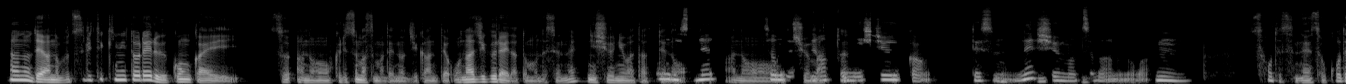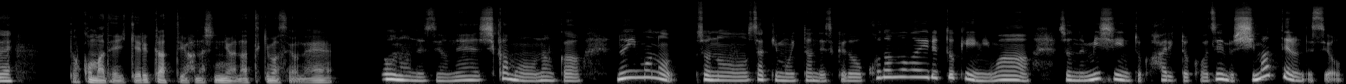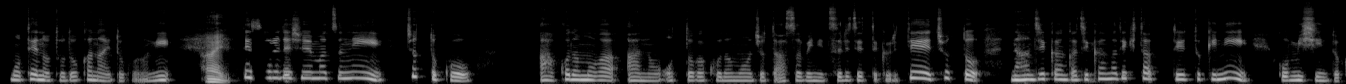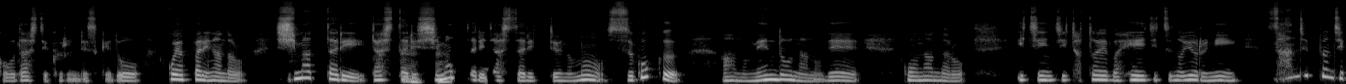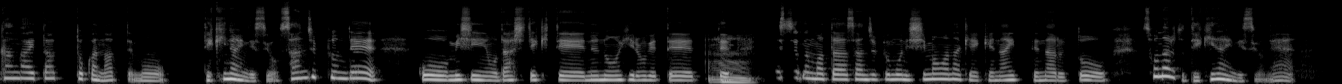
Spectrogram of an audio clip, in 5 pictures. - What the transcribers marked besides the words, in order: tapping
- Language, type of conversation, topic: Japanese, advice, 日常の忙しさで創作の時間を確保できない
